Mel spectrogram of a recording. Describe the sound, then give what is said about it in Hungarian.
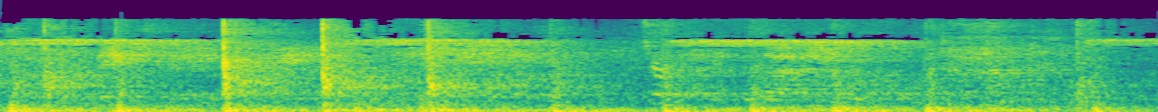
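Protesters outside bang heavily on the door of a city council meeting in Győr in loud, irregular thuds, about eight in under six seconds, over a steady murmur of voices, with a thin, high whistling from the protesters running through. “Az Index felvételéről kiderül, mennyire behallatszott az ülésre az, ahogy a tüntetők kívülről dörömböltek az ajtón és sípoltak.”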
